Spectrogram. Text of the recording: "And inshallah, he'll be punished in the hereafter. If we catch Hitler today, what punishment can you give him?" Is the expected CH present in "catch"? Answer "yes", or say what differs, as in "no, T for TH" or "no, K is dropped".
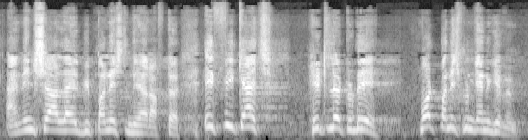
yes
